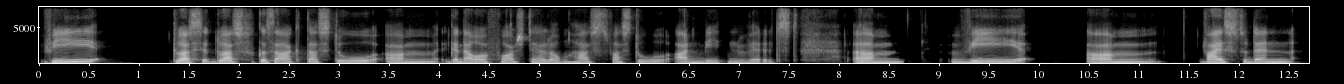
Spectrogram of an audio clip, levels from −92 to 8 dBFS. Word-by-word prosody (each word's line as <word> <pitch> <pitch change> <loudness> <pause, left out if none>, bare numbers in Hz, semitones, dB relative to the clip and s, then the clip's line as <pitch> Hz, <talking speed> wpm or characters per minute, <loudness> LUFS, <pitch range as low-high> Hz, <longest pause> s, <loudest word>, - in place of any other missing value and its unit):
wie 255 +5 +3 0.7
du 220 - +3
hast 210 0 +6
j 220 - +1
du 210 +4 +4
hast 210 -2 +2
gesagt, 190 -2 +1
dass 185 -1 -1
du, 185 -1 -1
ähm, 170 -1 -2
genaue 180 -1 +1
Vorstellungen 170 -1 -3
hast, 165 0 -4
was 170 -1 -4
du 170 -1 -5
anbieten 155 -2 -2
willst. 140 +1 -6 0.5
Ähm, 165 -2 +3 0.5
wie 210 +7 0 0.6
ähm, 180 +2 +2 0.4
weißt 190 +2 +4
du - - -3
denn, 185 0 0
180 Hz, 110 wpm, -25 LUFS, 170-195 Hz, 0.7 s, hast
